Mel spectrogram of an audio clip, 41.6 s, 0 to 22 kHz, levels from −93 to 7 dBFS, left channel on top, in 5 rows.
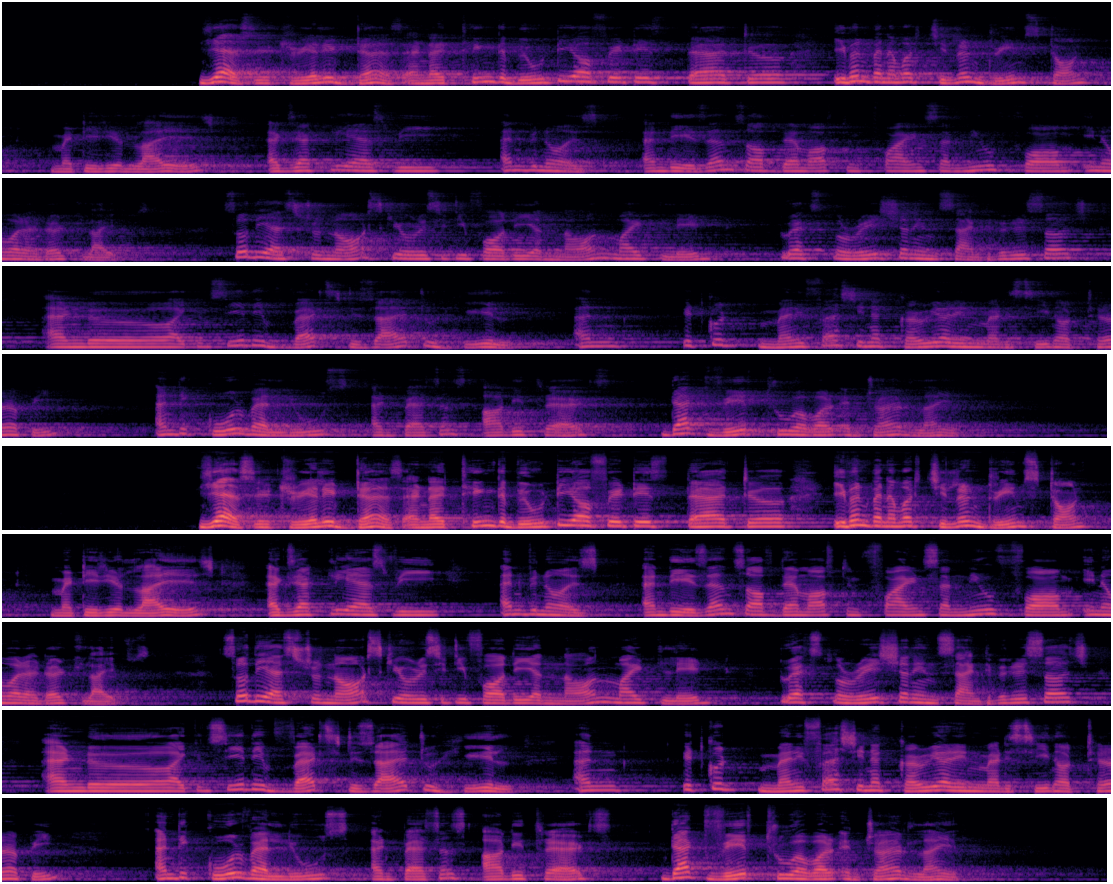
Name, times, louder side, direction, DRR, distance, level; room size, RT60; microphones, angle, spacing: voice 1, 1.5-8.2 8.7-9.9 10.3-11.6 12.1-12.8 13.1-17.5 18.4-22.0 22.5-24.7 25.3-28.8 29.2-29.6 30.1-33.7 34.4-37.7 38.2-40.4, right 4 dB, 75° right, 16 dB, 0.5 m, -34 dB
28.0 x 20.5 x 5.8 m, 2.5 s
head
